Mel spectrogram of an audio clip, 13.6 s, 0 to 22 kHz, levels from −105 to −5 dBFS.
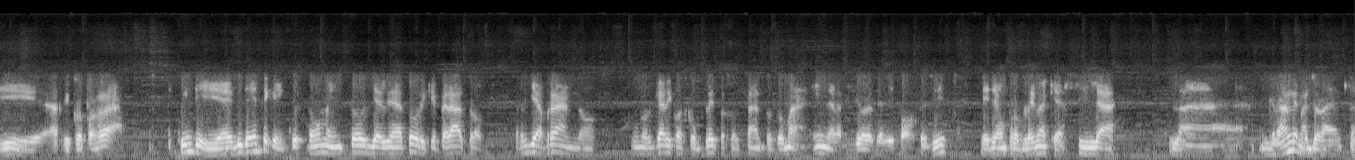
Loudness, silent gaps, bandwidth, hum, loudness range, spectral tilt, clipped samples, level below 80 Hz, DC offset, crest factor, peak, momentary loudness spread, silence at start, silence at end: -24 LUFS; none; 7.8 kHz; none; 4 LU; -8.5 dB/octave; under 0.1%; -56 dBFS; under 0.1%; 18 dB; -6 dBFS; 10 LU; 0 s; 0 s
